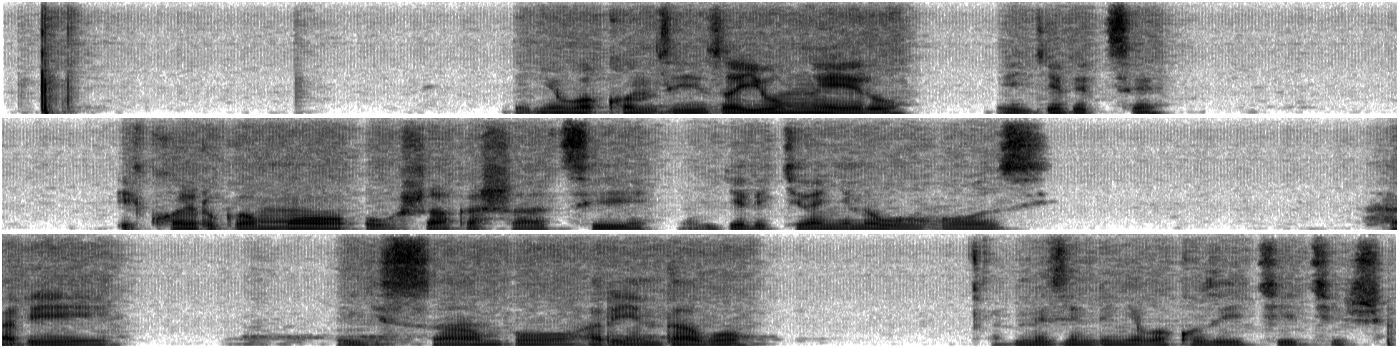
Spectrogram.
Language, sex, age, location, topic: Kinyarwanda, male, 25-35, Huye, health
